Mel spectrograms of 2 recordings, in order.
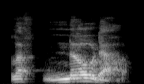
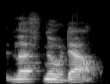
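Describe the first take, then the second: First: NO drawn out slowly in "left no doubt"; slow, emphatic repeat with a stretched NO; stress on NO. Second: Said in the usual way. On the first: Real, not acted. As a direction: lean long and firmly on the word NO.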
